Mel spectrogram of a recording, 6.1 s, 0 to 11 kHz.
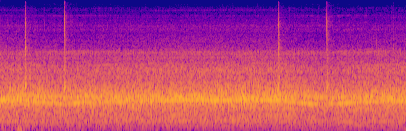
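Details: BI V2.5 3D printer with a Rumba board, heard from under the printer: four sharp isolated clicks at uneven gaps over steady fan hum and a faint tone. The heat bed is clicking; cause unclear.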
